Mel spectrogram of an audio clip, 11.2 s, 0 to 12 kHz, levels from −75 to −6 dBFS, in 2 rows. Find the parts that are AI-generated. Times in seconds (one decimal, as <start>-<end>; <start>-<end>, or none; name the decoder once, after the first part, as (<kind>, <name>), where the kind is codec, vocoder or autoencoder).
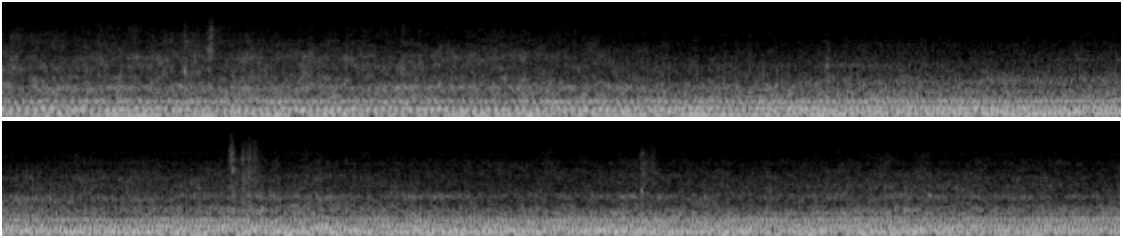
0.0-4.2 (codec, HILCodec); 5.5-11.2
